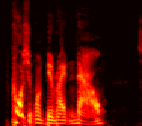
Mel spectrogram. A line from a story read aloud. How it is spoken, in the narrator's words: snapped the secretary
